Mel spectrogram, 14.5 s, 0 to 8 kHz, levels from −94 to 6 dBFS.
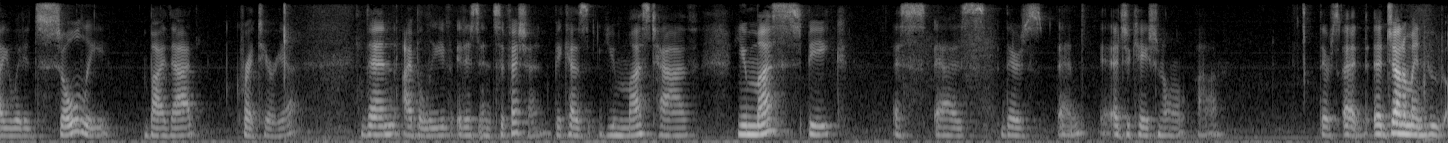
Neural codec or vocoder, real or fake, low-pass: none; real; 7.2 kHz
